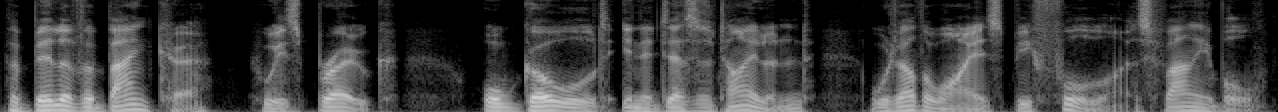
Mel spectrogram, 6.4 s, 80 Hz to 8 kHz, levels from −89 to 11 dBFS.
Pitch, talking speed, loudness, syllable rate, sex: 95 Hz, 190 wpm, -19 LUFS, 5.4 syllables/s, male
